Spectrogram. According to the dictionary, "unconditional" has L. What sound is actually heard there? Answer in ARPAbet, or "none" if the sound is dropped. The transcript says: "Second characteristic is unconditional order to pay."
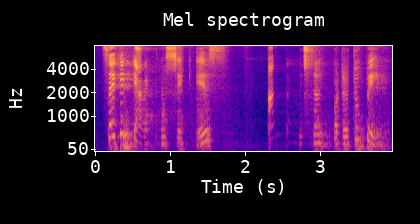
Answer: L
